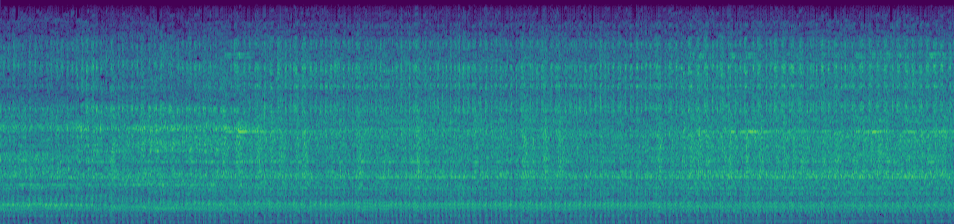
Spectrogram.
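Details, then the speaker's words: Losi LST XXL nitro RC truck, barely run since bought, after richening lean low-speed needle and warming up: high raspy buzz holds steady, running clean and healthier. "see that sounds a lot better A lot healthier"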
